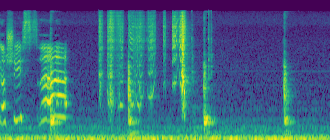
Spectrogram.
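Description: A voice speaks briefly just under a second in, followed by several short, sharp clicks or smacks over a steady low hum.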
